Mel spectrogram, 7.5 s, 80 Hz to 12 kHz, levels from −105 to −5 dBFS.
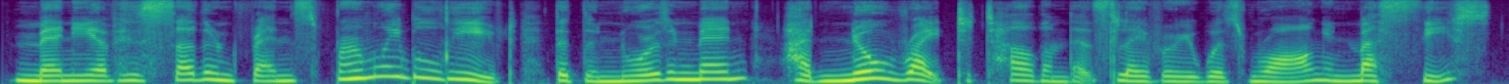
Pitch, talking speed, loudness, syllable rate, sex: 235 Hz, 190 wpm, -19 LUFS, 4.8 syllables/s, female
